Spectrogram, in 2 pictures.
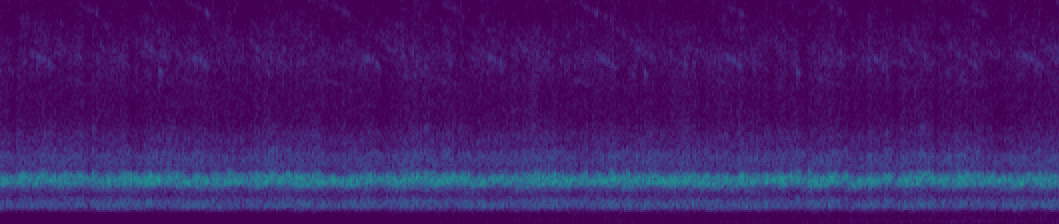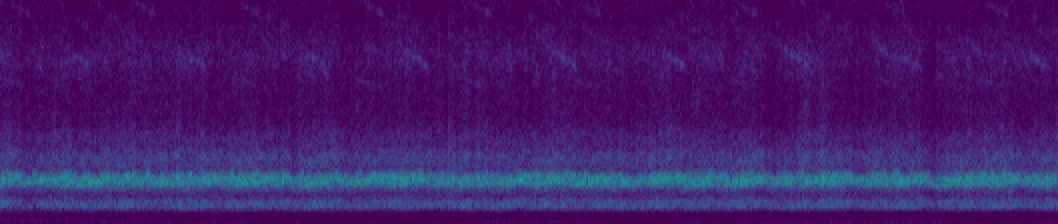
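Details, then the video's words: Many frogs singing together make a constant, shimmering trill at two steady pitches, even and unbroken for the whole stretch, over a faint low rumble that drifts in partway through. "One hour of singing frogs."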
